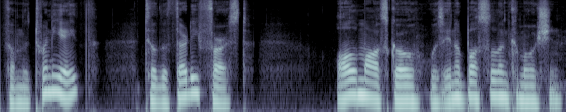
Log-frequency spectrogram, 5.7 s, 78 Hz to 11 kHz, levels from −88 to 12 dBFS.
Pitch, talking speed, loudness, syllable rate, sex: 140 Hz, 170 wpm, -16 LUFS, 5.1 syllables/s, male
